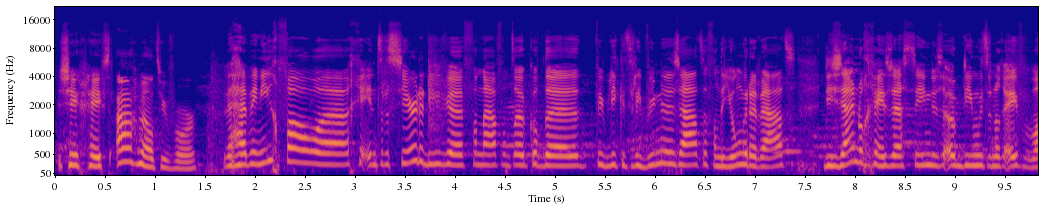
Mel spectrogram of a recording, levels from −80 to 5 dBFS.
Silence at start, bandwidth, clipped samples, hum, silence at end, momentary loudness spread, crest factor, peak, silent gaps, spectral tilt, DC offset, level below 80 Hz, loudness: 0.05 s; 16.5 kHz; under 0.1%; none; 0 s; 8 LU; 20 dB; -4 dBFS; none; -3 dB/octave; under 0.1%; -66 dBFS; -24 LUFS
